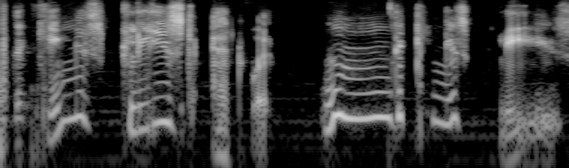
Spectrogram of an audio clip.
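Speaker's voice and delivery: very high, unnatural, disturbing sing-song voice. Imitating the voice that calls you edward, high-pitched unnatural voice. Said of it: "high pitched, unnatural".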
